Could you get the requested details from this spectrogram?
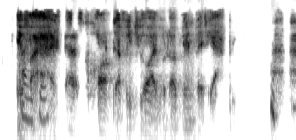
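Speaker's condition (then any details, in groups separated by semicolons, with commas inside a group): Laryngectomy for vocal cord cancer; natural voice lost, speaks with voice prosthesis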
